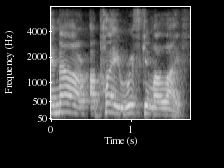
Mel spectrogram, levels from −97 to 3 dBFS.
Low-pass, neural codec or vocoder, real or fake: 7.2 kHz; none; real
